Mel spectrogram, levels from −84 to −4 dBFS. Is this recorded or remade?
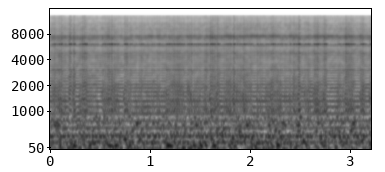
remade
